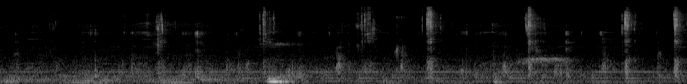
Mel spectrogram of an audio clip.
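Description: Instant noodles being slurped and chewed: a string of short, sharp slurps and wet mouth sounds, about one a second, the loudest nearly three seconds in.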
